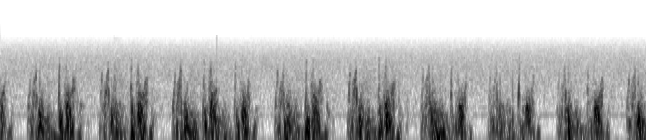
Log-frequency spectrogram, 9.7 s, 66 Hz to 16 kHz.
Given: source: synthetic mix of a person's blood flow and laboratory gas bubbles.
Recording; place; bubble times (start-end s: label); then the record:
Doppler ultrasound of blood flow; precordium
1.68-1.82 s: bubbles
From the record:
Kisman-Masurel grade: 112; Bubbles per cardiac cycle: 1 to 2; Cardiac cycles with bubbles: 1 to 10%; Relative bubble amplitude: moderate (0.250 to 0.450); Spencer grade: 1 (occasional bubble signal discernible with the cardiac motion signal, with majority of cardiac periods free of bubbles); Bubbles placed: only in the low amplitude regions of the cardiac cycle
